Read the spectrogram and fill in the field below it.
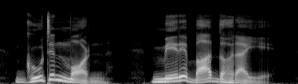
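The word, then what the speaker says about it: Guten Morgen: सुबह के लिए हम कहते हैं गूटन मॉर्न। मेरे बाद दोहराइए, गूटन मॉर्न।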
